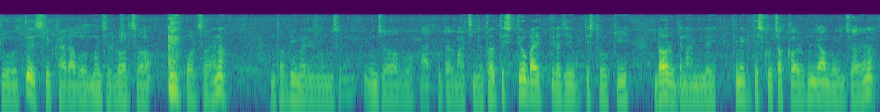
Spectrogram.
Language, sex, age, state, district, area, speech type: Nepali, male, 18-30, West Bengal, Alipurduar, urban, spontaneous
